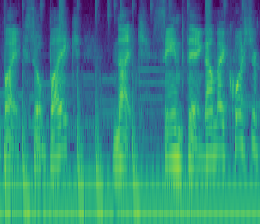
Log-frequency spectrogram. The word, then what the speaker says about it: Nike: says and I ke is pronounced Naik and not Nike my life is a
